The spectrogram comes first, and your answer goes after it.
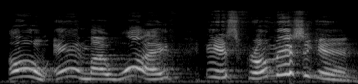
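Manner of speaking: high, drawn-out loud announcement; mock exclamation. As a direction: holler it slowly as a teasing reveal. Mock exclamation about his wife's origin.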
